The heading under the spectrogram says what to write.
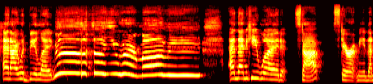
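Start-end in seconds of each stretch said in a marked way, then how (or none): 1.1-4.0 high, loud, slow fake sob; fake crying. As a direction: put on a hammed-up cry to guilt the baby. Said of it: "So I would fake cry at him".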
